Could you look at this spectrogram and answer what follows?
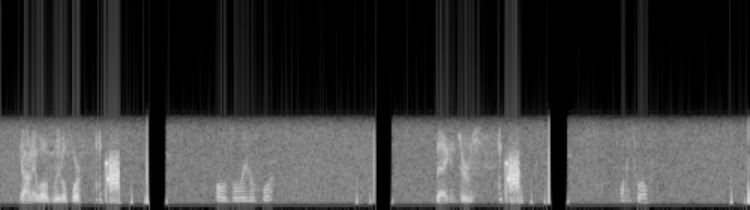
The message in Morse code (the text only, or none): none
